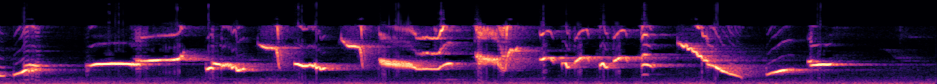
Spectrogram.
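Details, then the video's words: Oriental magpie-robin (kacer) in full song, played to prompt other magpie-robins to answer: a rich, varied stream of whistles, sharp downslurs and squeaky mimicked notes, rapidly delivered over a low steady background hum. "SUARA BURUNG KACER GACOR ISIAN JUARA ‼️ - Stel suara ini BIKIN KACER LAIN CEPAT NYAUT"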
